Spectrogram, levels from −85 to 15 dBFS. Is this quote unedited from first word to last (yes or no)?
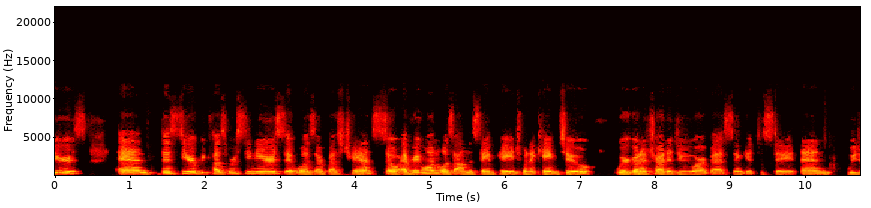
yes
